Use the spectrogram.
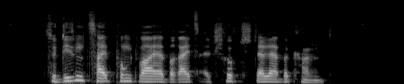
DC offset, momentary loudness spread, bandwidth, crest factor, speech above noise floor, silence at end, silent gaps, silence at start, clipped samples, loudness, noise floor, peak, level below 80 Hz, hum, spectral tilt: under 0.1%; 12 LU; 13 kHz; 20 dB; 49 dB; 0.8 s; none; 0.45 s; under 0.1%; -27 LUFS; -75 dBFS; -8 dBFS; -66 dBFS; none; -5.5 dB/octave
